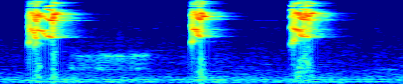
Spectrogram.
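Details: Lovebird lure sound meant to provoke long chattering replies from other lovebirds: three harsh, broad, high squawks about a second apart, each rough and buzzy.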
